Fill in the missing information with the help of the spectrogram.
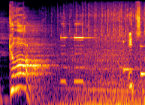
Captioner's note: horn honks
